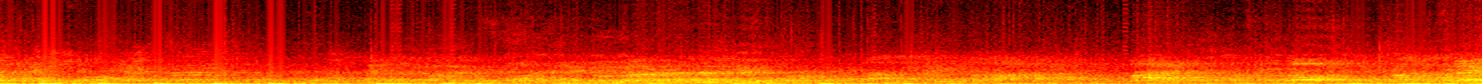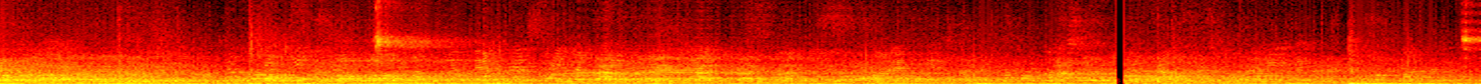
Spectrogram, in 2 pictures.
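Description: Sneakers squeak and thud on a hardwood floor.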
